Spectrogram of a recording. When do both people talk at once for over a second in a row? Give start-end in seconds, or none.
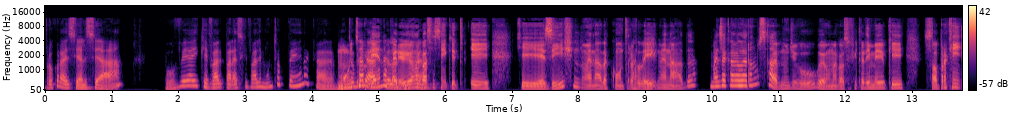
4.4-5.7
